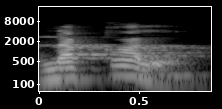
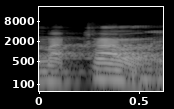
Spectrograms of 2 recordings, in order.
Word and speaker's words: naqal: Nah, sedangkan yang berikutnya adalah naqal ya. Bukan nakal ya, naqal.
